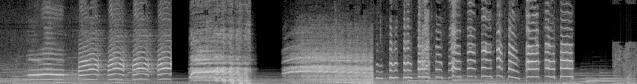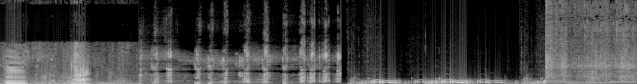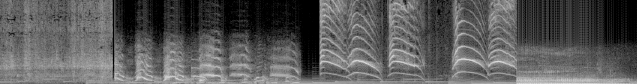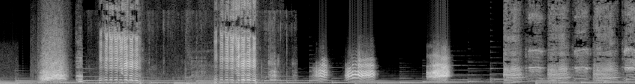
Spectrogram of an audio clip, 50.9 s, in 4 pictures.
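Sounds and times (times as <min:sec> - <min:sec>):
background music: 0:00.0 - 0:14.6, 0:23.4 - 0:50.9
pigs grunting: 0:12.8 - 0:14.6, 0:15.5 - 0:19.6, 0:35.8 - 0:37.8
pigeons cooing: 0:20.0 - 0:23.6
cat meowing: 0:31.9 - 0:34.0, 0:34.6 - 0:35.8
goat bleating: 0:40.2 - 0:41.1, 0:42.5 - 0:43.4.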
